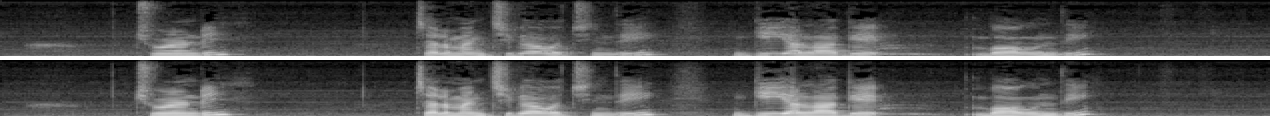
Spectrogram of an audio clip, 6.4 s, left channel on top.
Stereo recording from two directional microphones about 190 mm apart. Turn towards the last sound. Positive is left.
turn(degrees=-40)  # may be behind; listen again after turning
